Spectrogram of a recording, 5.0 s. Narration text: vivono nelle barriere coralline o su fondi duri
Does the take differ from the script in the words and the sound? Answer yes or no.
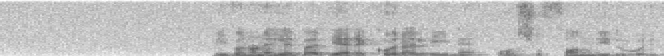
no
